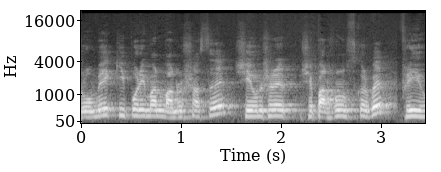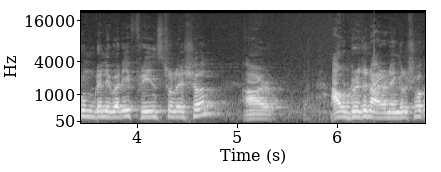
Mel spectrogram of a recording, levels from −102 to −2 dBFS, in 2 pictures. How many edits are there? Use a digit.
1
